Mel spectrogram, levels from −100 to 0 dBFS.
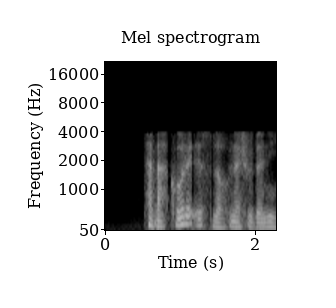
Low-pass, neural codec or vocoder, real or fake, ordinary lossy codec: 7.2 kHz; codec, 16 kHz in and 24 kHz out, 0.9 kbps, LongCat-Audio-Codec, four codebook decoder; fake; AAC, 16 kbps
